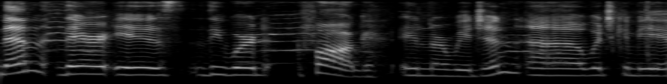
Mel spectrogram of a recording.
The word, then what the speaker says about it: fag: And then there is the word fag in Norwegian, which can be a subject matter. Subject matter, So, yeah, pronounce F-A-G differently anyway.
